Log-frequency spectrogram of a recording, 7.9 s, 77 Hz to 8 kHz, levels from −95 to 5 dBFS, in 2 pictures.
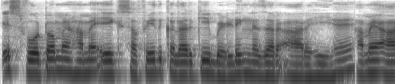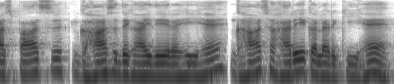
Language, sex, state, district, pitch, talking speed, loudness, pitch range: Hindi, male, Jharkhand, Sahebganj, 135 Hz, 190 wpm, -19 LUFS, 125-145 Hz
